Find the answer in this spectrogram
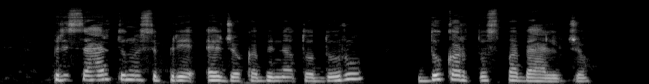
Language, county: Lithuanian, Tauragė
